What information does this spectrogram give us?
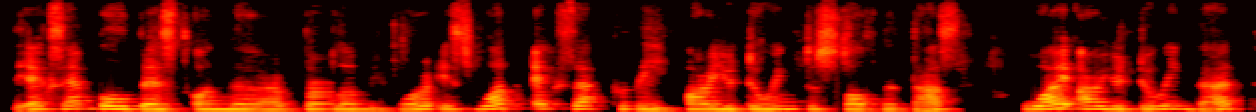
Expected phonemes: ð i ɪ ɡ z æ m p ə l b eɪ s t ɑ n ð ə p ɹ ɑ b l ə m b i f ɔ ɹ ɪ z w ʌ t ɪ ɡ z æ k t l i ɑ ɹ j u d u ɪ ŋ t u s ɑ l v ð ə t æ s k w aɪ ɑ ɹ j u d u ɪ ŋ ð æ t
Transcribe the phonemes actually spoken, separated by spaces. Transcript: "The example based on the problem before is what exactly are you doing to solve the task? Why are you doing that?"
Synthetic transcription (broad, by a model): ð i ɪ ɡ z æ m p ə l b eɪ s t ɑ n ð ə p ɹ ɑ b l ə m b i f ɔ ɹ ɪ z w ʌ t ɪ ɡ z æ k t l i ɑ ɹ j u d u ɪ ŋ t u s ɑ l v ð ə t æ s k w aɪ ɑ ɹ j u d u ɪ ŋ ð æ t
